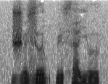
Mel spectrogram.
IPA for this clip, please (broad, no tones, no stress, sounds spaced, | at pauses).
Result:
ʒ ø z ɯ l k͡p y θ æ j ɯ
